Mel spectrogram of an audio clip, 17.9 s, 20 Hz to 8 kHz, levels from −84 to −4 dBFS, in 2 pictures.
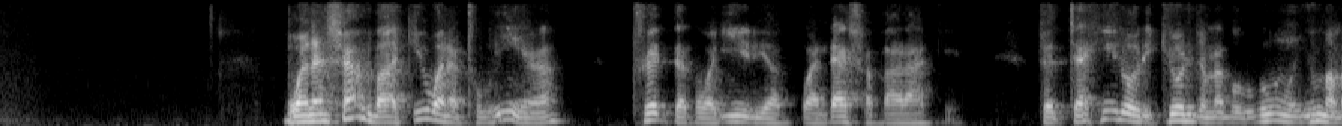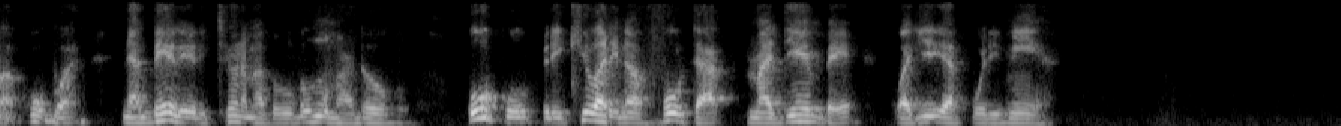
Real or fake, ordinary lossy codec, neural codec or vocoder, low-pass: fake; Opus, 24 kbps; codec, 16 kHz, 1.1 kbps, Voila-Tokenizer; 7.2 kHz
